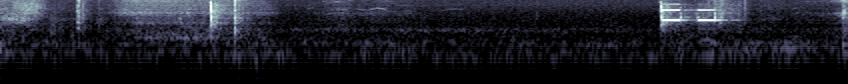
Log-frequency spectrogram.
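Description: Two short, high-pitched electronic beeps in quick succession near the end, with a faint click about a second in; otherwise near silence.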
